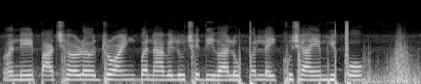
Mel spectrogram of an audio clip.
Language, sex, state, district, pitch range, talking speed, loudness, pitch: Gujarati, female, Maharashtra, Mumbai Suburban, 210-220 Hz, 185 wpm, -11 LUFS, 215 Hz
